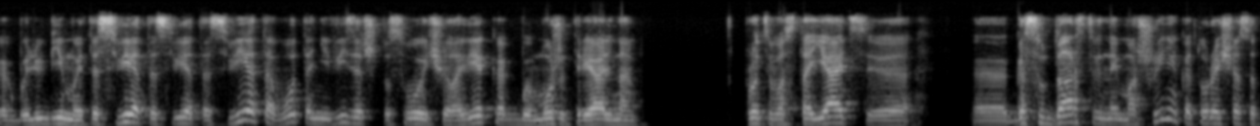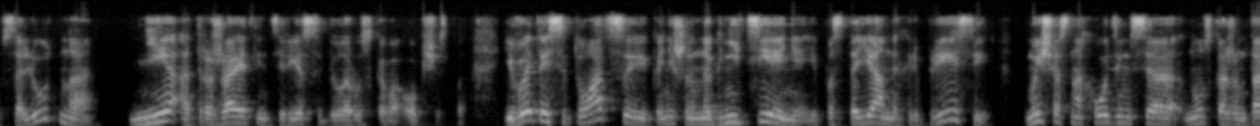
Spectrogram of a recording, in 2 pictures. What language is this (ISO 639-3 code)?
rus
